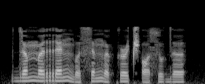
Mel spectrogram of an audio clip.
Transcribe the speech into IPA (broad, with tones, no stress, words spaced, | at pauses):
dœ˧˥mœ˧˥rɛ˧˥ ŋɤ˩sə˧˥ŋœ˩kə˞˧˥ t͡ʃʼɔ˩su˧d̪ə˧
